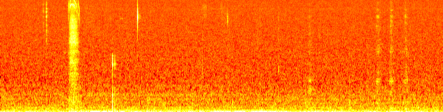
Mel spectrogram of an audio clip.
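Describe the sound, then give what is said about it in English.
Sparse computer keyboard typing while opening song lyrics: a handful of scattered, soft key clicks at irregular intervals over a steady background hiss, with no one speaking. “I'm just getting all the lyrics open, so give me a bit and listen to my keyboard.”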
